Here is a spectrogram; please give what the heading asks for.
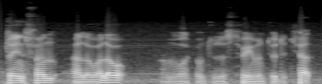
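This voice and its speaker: A man from Belgium giving casual commentary while live streaming a flight simulator. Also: fairly quick. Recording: muffled mic with faint engine rumble. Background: aircraft rumble.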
